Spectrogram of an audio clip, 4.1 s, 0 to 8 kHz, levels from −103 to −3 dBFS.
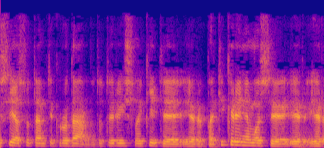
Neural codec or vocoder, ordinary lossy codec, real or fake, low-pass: none; MP3, 48 kbps; real; 7.2 kHz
